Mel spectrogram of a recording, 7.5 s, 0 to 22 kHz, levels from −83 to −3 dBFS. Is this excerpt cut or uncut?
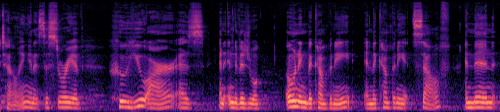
uncut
